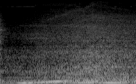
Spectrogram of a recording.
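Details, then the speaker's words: Range Rover L322 TDV8 diesel, sat for 2 years with a gearbox oil leak, after a new gearbox gasket; a deep, even V8 burble rises smoothly with throttle blips, with no knocks or misses. Initial smoke was thought due to disuse; sounds healthy. "lovely V8 it was smoking out the back initially but I just think that's cuz it hasn't been run but that sounds absolutely abolutely gorgeous"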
